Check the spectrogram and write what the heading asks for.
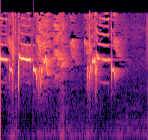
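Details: Two loud bursts of high piercing prinia chirps mixed with clicks, from a bird singing keenly.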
